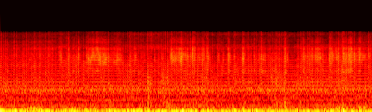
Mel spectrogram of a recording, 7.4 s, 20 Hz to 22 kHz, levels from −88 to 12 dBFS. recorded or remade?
remade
